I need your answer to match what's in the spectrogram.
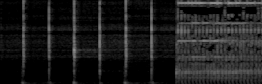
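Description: Six quick, evenly spaced ticks lead into a loud, continuous metallic ringing of a timer bell, bright and high-pitched, with no voices. The timer signals that five minutes are up.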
